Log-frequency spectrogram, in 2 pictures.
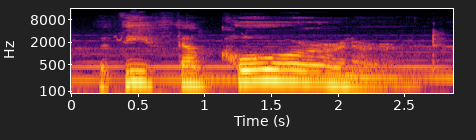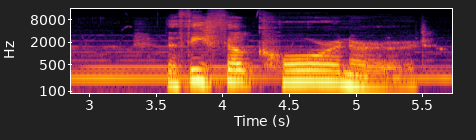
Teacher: corner is the important word in that first phrase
